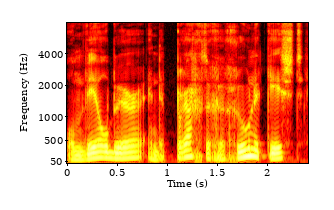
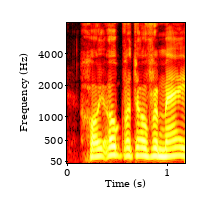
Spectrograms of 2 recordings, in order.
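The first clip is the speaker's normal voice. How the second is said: put-on high, raised boyish plea; boy calling out; 6 semitones higher, 4 dB louder than usual. A narrator's reading. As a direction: call out like a kid wanting a turn. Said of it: "riep Michiel". (roepend, vragend jongetje)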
